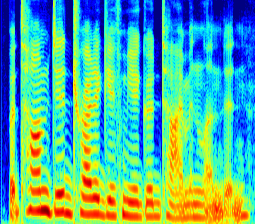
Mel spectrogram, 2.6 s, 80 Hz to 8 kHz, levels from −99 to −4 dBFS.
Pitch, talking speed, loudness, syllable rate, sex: 205 Hz, 280 wpm, -16 LUFS, 5.5 syllables/s, female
